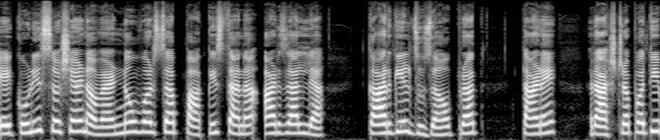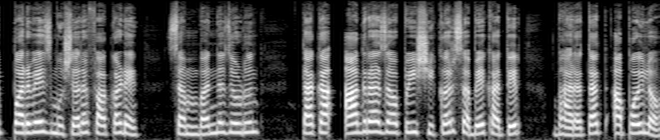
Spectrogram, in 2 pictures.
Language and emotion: Goan Konkani, neutral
